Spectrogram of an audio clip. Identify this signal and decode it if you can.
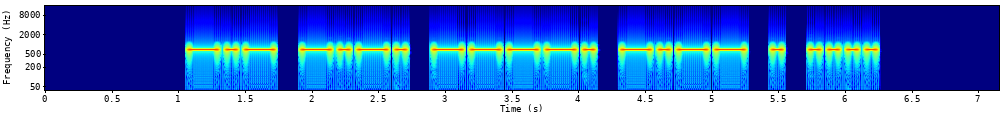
Morse code, heard as a keyed tone, about 17 wpm, 700 Hz. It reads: KC9YEH
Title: USA Call Signs - 6 Characters - Repeated 2x - 17wpm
